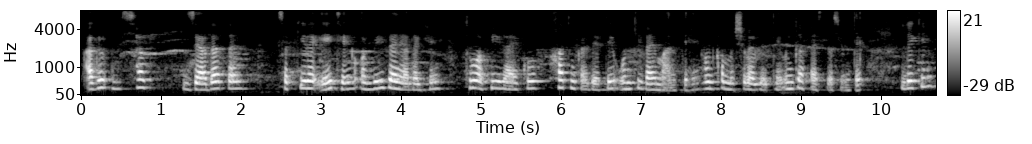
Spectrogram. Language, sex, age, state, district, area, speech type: Urdu, female, 18-30, Uttar Pradesh, Lucknow, rural, spontaneous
